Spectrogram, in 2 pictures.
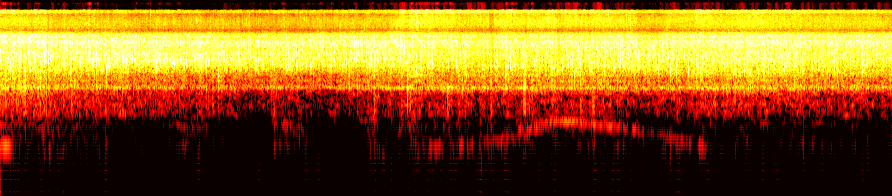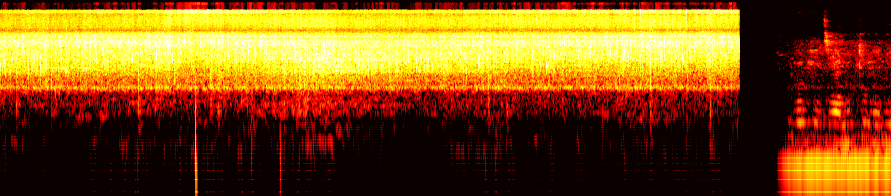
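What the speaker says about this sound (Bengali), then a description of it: "এবার মাছগুলোকে আমি একটা করে ভেজে নেব।" Fish pieces frying in hot oil in a kadai give a loud, continuous sizzle with a dense crackling hiss that holds steady, then cuts off abruptly near the end.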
